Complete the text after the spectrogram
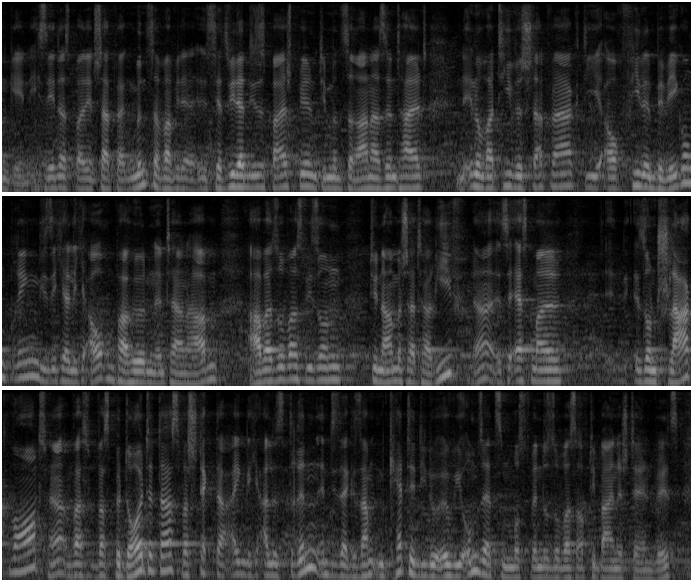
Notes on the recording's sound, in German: Live vom Stadtwerke Impact Day.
